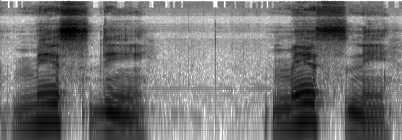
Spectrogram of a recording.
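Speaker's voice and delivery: মেসনি split as মেস-নি; teacher repeats মেসনি clearly; careful pronunciation demo. Shown as a demonstration. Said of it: "উচ্চারণ হবে". (মেসনি-র স্পষ্ট উচ্চারণ)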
